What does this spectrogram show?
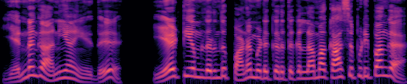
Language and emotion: Tamil, angry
